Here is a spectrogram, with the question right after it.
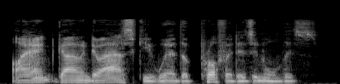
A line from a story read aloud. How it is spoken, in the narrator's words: he said in a low voice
